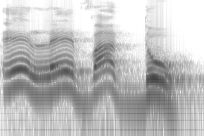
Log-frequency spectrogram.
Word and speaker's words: elevador: Depois, finalizamos agora com a palavra elevador. O dor, ele é com maior intensidade.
